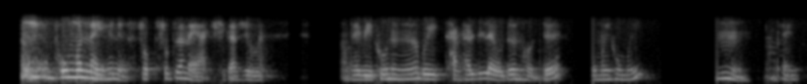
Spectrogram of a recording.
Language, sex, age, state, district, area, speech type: Bodo, female, 45-60, Assam, Kokrajhar, rural, conversation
